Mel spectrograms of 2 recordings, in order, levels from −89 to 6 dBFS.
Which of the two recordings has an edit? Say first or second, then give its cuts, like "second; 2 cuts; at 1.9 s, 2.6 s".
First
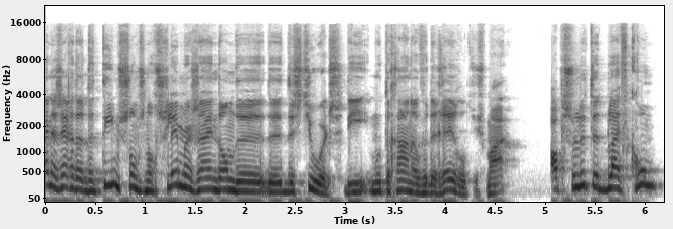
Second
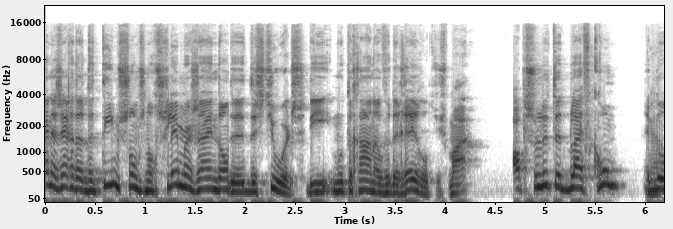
second; 1 cut; at 1.8 s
